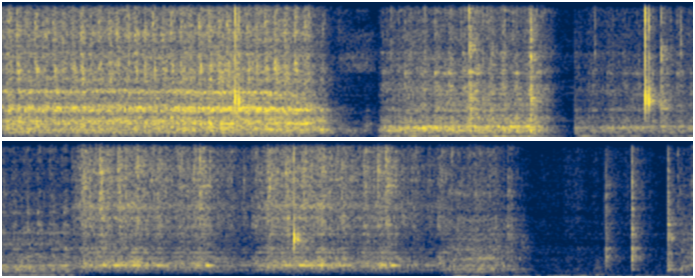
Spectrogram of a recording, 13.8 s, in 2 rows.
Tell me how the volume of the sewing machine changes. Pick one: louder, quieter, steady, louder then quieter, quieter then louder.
quieter.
